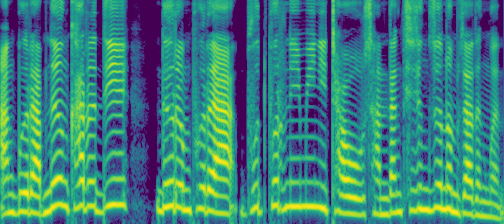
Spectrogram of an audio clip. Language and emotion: Bodo, angry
